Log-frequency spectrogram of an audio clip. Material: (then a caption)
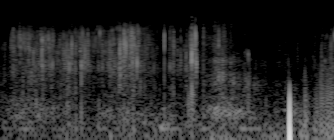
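Plastic. A small, full, clear plastic bag of teal gel water beads is held close to the mic and squeezed and crinkled by fingertips with long nails. Quiet, continuous crinkling and soft squishing rustle throughout, mostly low in tone with faint bright hiss. One sharper, louder snap stands out near the end.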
